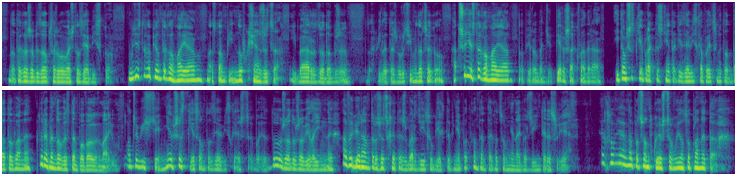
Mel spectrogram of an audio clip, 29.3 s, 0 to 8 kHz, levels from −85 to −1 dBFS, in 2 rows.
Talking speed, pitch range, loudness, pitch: 155 wpm, 105-155 Hz, -19 LUFS, 130 Hz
